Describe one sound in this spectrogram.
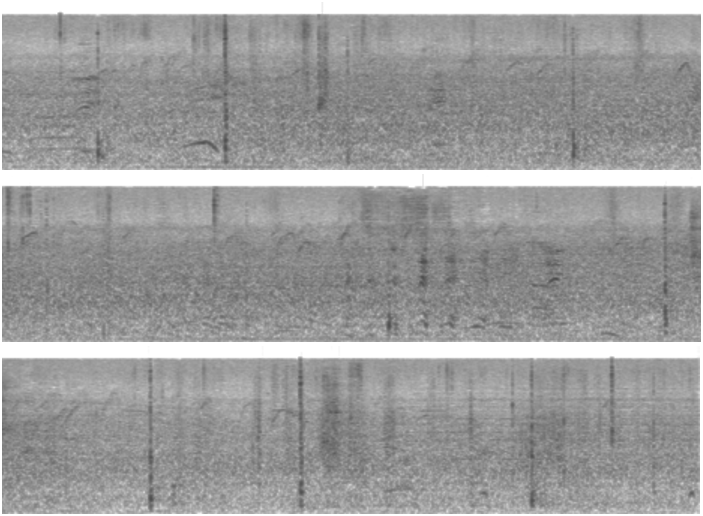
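Tennis balls are struck with rackets, with sharp pops outdoors.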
